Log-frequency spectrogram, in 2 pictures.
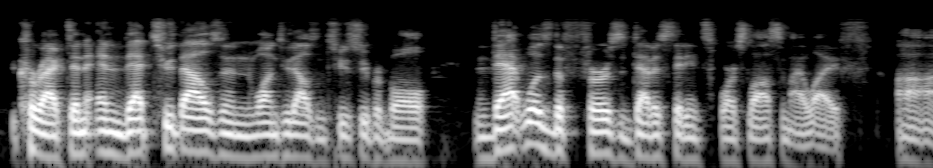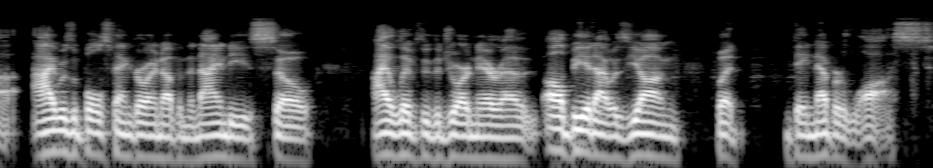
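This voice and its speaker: With an American accent, a man speaks in a plain, everyday voice at a fairly low pitch and moderate pace, with ordinary pitch variation. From US Midwest, Chicago. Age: 30s. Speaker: sports fan guest. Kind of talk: casual chat.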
